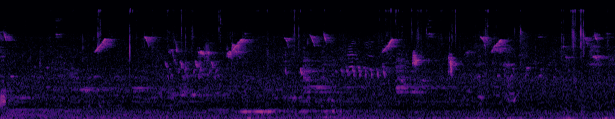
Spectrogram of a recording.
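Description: Faint birds chirping: many short rising chirps scattered throughout, with a brief rapid trill about five seconds in.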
